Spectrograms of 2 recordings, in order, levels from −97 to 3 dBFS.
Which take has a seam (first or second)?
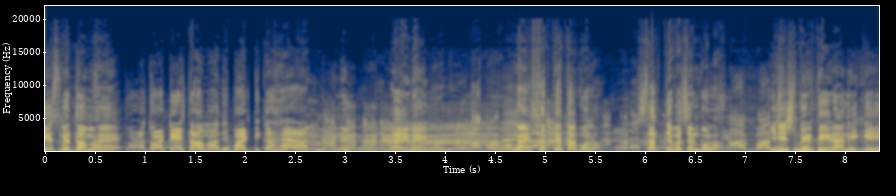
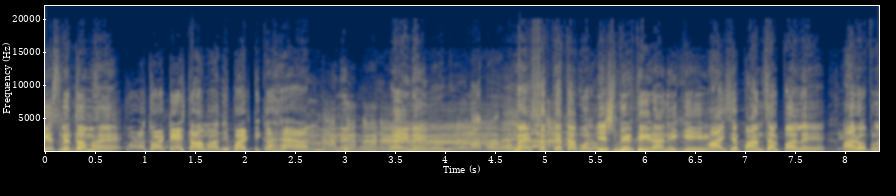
second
